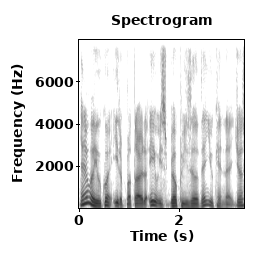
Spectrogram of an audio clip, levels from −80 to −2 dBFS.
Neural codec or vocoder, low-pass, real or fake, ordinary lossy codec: codec, 16 kHz, 8 kbps, FunCodec, trained on Chinese and English, 25 frames a second; none; fake; none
